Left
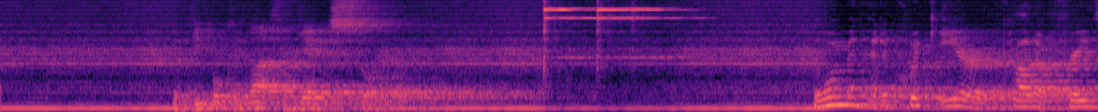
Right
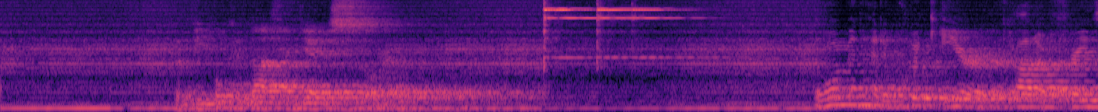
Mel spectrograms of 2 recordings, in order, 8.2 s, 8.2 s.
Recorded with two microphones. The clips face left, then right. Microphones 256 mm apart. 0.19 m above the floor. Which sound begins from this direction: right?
A doorbell, at 4.1 s.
